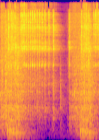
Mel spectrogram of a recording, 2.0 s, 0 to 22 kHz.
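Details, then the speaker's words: Small kids' quad that will not run, after an hour of pull-starting: two pull-cord yanks, each a quick rattling spin dying away with no firing stroke; pull-start cranking, no start. "Bon les amis, ça fait 1 heure que les deux zigoto que vous voyez sur la vidéo sont en train de tirer sur le lanceur."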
